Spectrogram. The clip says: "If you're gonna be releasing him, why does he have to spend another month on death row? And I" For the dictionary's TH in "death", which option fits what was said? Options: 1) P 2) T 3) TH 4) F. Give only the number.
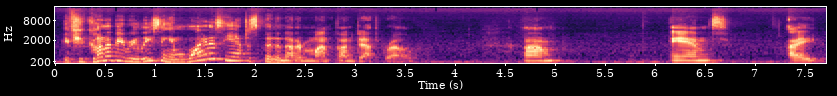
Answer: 3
